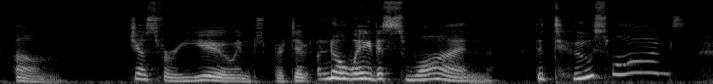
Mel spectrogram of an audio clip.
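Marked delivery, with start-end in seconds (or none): 3.2-6.9 excited, raised, swooping sing-song, "swan" stretched out. Doing an unboxing and spotting two swans: excited. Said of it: "I'm getting excited".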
